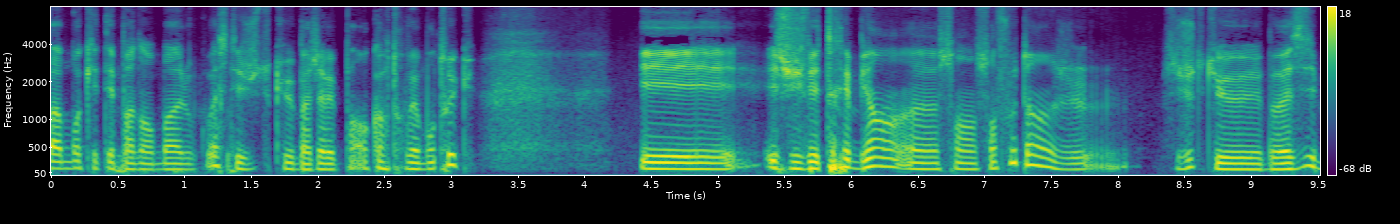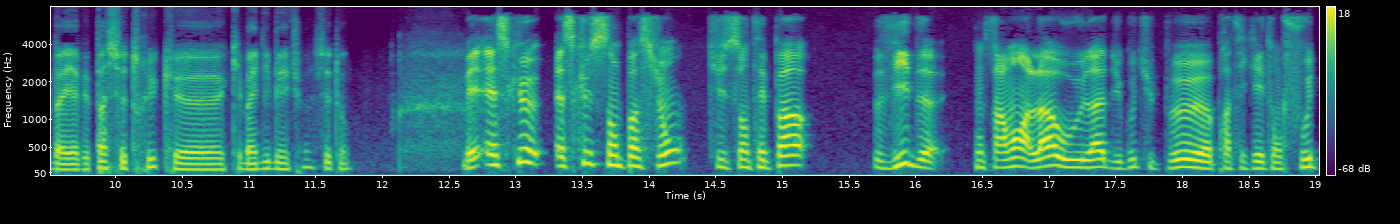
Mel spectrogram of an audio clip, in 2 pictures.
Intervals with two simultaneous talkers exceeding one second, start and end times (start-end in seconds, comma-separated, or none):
none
